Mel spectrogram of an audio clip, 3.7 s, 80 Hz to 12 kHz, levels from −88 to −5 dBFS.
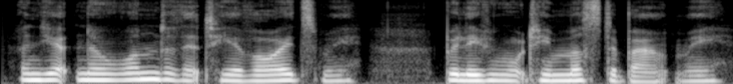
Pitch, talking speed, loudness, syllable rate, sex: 190 Hz, 230 wpm, -15 LUFS, 6.1 syllables/s, female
